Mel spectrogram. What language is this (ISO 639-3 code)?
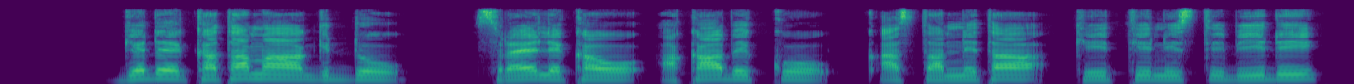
gmv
